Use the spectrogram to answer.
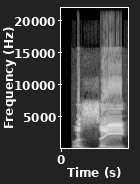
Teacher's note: زا کو تھوڑا سختی کے ساتھ ادا کریں گے، اس کے اوپر تشدید بھی ہے۔ زی یالین ہے، تھوڑا نرمی کے ساتھ کھینچ کر ادا کریں گے۔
